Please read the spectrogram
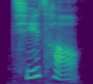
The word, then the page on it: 起草: qǐ cǎo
